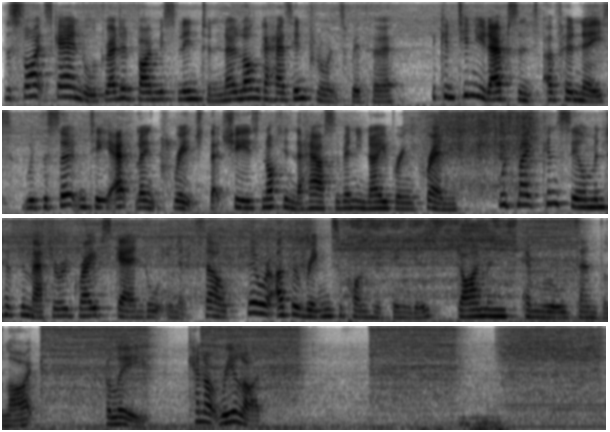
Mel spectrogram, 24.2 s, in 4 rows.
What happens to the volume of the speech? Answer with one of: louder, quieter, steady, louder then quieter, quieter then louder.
steady.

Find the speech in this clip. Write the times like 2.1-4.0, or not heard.
0.0-20.9.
